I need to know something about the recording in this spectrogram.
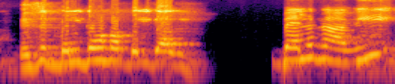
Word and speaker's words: Belagavi: Belagavi. It was known as Belgaum, but then it was renamed recently, said Belagavi. So we still pronounce it. Some people pronounce it as Belgaum, and we write it formally as Belagavi.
